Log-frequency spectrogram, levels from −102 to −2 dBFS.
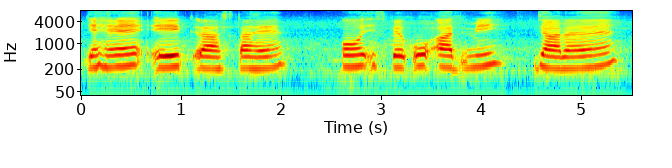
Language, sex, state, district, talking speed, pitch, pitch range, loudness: Hindi, female, Uttar Pradesh, Saharanpur, 130 wpm, 240 Hz, 225-260 Hz, -15 LUFS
